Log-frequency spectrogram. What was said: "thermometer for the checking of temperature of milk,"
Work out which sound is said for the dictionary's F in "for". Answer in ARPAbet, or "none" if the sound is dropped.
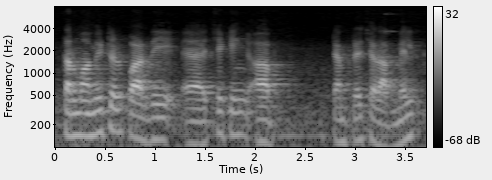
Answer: P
